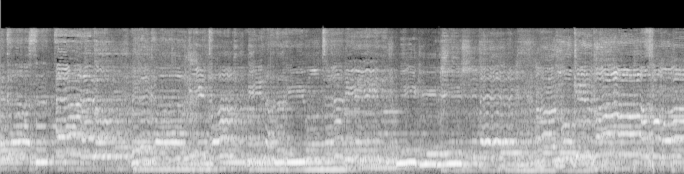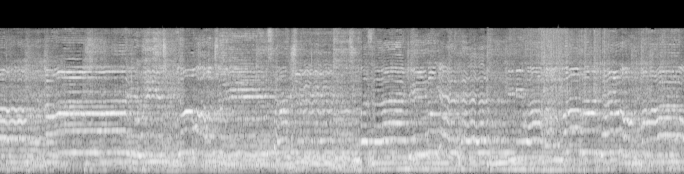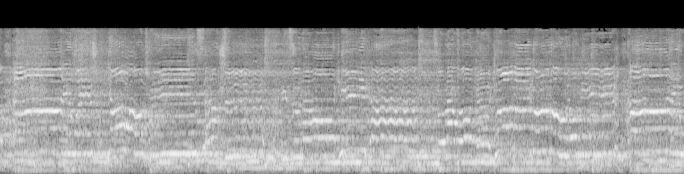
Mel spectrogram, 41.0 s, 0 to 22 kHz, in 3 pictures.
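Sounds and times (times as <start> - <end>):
instrumental accompaniment: 0.0 - 41.0
woman singing pop ballad: 0.0 - 41.0.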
